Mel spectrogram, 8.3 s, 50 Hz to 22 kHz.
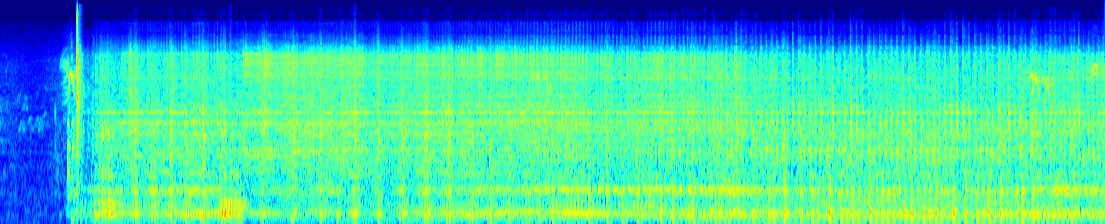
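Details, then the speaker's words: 1989 Yamaha Blaster 200 two-stroke, first start after sitting 15 years, choke pulled: fires and runs ragged and uneven, stumbling at low idle; mixture adjuster barely helps, idle speed set too low. "It's I can feel it or hear it make an effect, but it's just not idled up enough."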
